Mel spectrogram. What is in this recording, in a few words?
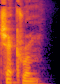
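"checkroom", British English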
